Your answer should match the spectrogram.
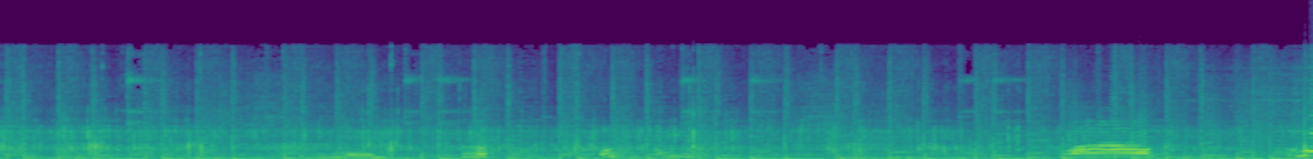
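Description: Music playing steadily throughout, with a short, loud bleat from a penned farm animal near the end.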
